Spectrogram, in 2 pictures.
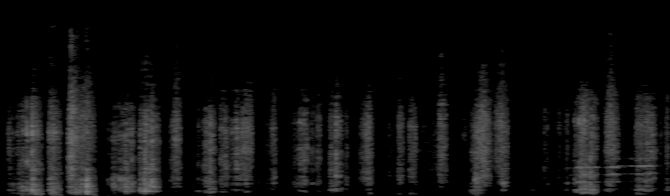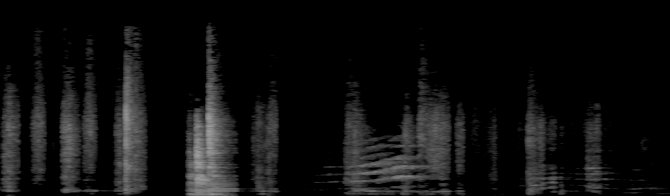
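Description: Scissors cut paper strips for a Mother's Day card, making a series of quiet, close snips and crisp slicing strokes in irregular bursts, separated by brief silences.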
